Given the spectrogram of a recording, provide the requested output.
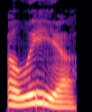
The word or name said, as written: aliya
